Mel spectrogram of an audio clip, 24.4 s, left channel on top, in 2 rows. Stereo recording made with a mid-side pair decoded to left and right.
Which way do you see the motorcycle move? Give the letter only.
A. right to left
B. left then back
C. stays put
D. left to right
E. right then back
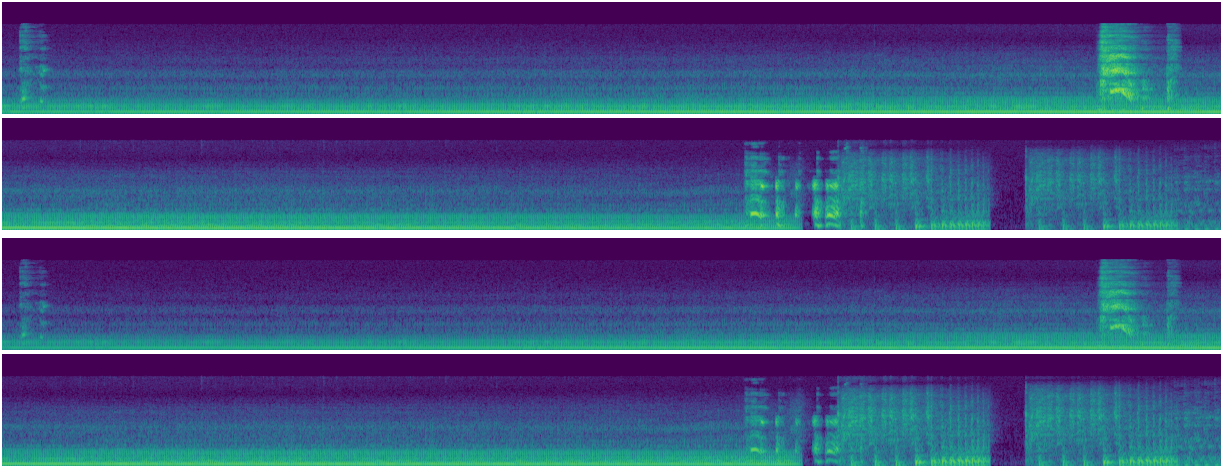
D.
